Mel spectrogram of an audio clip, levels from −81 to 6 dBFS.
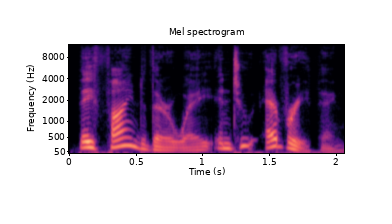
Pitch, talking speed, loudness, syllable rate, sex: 140 Hz, 175 wpm, -19 LUFS, 5.4 syllables/s, male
